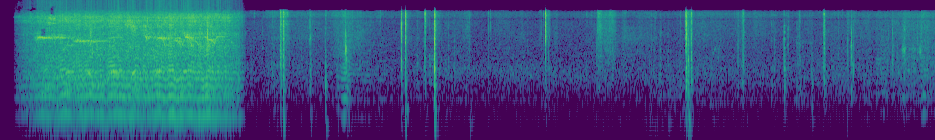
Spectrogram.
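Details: Bees in a hive where pollen is being stored: a loud, steady, low hum with layered overtones for about two seconds. It cuts off abruptly and is followed by scattered sharp clicks and knocks.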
